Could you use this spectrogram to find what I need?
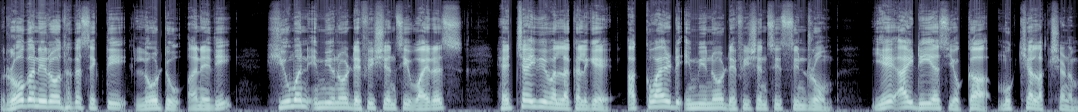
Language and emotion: Telugu, neutral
